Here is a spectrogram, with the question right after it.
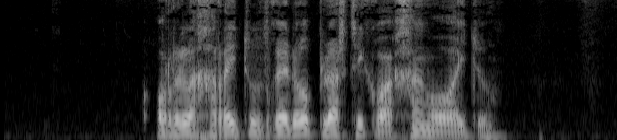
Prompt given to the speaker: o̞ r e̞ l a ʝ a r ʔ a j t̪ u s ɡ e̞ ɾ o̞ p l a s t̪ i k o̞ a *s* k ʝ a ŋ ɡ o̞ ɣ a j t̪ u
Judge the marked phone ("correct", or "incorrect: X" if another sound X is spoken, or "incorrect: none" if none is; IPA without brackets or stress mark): incorrect: none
